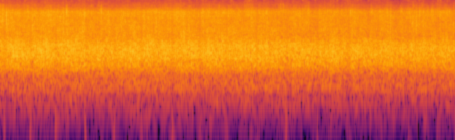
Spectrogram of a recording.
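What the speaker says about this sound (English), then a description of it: "can we have another round of applause for Spectral Quartet?" A luncheon audience applauds for a string quartet, a continuous, even wash of many hands clapping at moderate volume with no voices over it.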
